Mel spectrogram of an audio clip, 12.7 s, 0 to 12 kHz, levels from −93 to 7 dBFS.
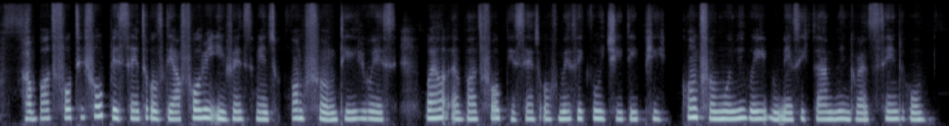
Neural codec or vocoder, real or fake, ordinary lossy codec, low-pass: codec, 16 kHz in and 24 kHz out, 0.6 kbps, FocalCodec, streaming, 4096 codes; fake; none; 10.8 kHz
